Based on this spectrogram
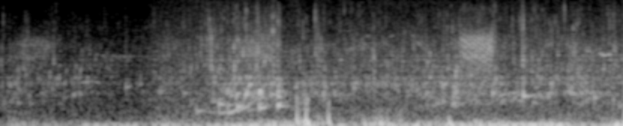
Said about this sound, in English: Now, this actually here is some nice cool water that I heard, and I'm sharing this with you. This is on the Missouri River.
